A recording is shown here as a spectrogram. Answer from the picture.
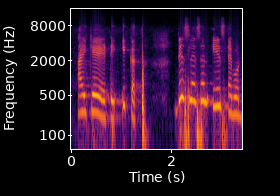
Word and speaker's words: Ikat: The exact pronunciation is Ikat. I-K-A-T.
